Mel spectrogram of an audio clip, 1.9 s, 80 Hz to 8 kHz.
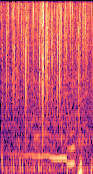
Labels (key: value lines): label: biophony, cascading saw
recorder: SoundTrap 600 or HydroMoth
